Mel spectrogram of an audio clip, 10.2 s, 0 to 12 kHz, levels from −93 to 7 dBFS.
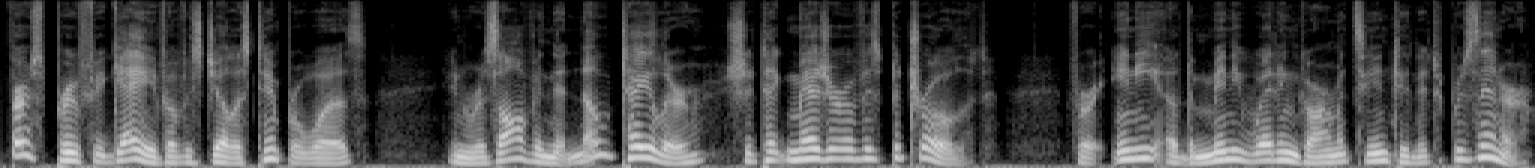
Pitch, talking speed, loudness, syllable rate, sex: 155 Hz, 195 wpm, -16 LUFS, 5.5 syllables/s, male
